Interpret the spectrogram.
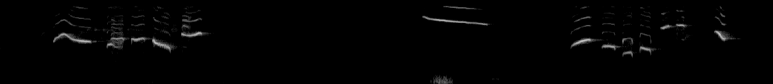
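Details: Orange-headed thrush (anis kembang), a Southeast Asian forest songbird, singing in the 'ngeplong' style as a lure to prompt other birds to sing: two bursts of rapid, varied warbled and chirpy phrases, separated by a single thin, high, descending whistle.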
